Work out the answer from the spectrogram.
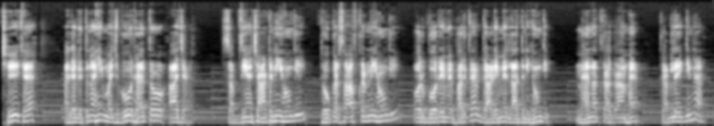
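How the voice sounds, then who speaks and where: A man voicing a gruff, hard-bargaining farm owner in an animated story, bossy and brusque. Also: on the high side, normal speed, soft background music, close to an everyday voice.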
